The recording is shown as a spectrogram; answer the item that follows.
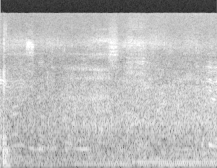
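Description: Open-air ambience at a football pitch: scattered distant shouts from players and spectators, with a low steady hum of a vehicle coming in about halfway through. A sharp click at the very start.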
